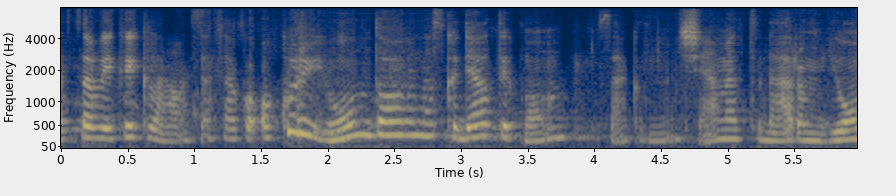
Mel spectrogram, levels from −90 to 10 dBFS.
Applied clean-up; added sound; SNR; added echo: neural separator model SepFormer DNS4.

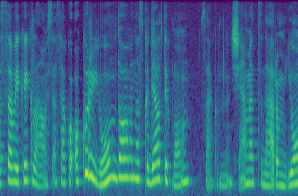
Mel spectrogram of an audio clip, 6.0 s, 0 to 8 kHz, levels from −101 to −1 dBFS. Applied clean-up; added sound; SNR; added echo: none; none; none; none.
